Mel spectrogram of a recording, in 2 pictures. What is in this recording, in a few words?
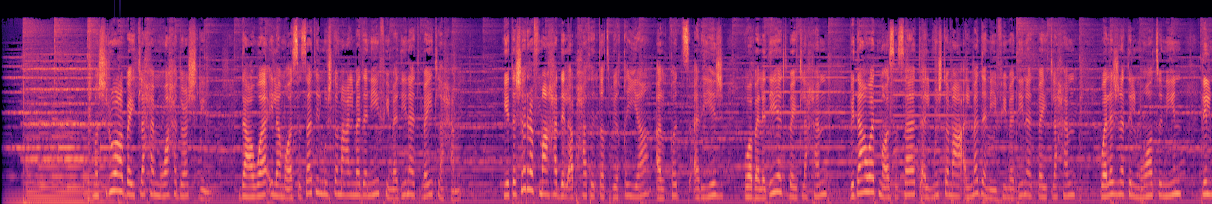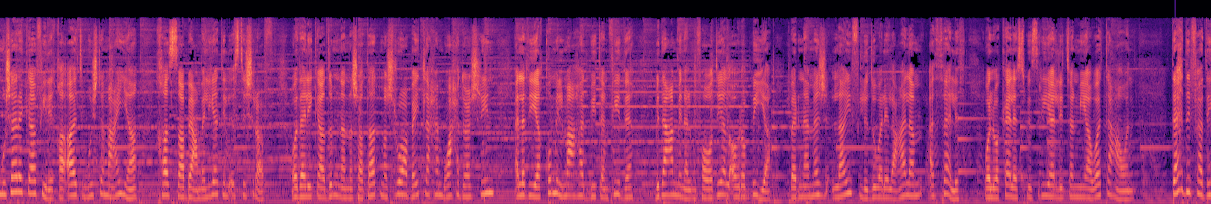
radio; Bethlehem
